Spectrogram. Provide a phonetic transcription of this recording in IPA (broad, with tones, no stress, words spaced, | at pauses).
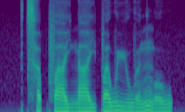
t͡sʰɐ˨p̚faː˨jŋaː˨j pɐ˨˧w yː˨wɵ˨˥nŋo˨˧w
